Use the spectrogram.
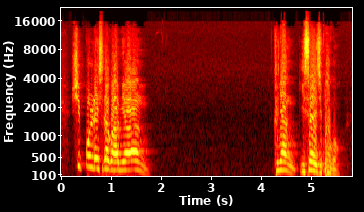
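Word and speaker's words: שיבולת: 발음. 쉿볼렛이라고 하면 그냥 이스라엘 지파고, 십볼렛이라고 하면 쉿볼렛 말고 십볼렛이라고 하면 에브라임이다.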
